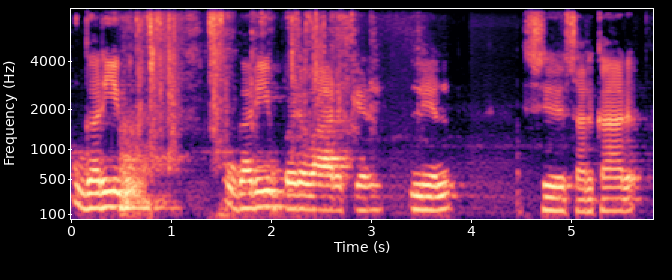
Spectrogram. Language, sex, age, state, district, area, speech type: Maithili, male, 45-60, Bihar, Madhubani, rural, spontaneous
